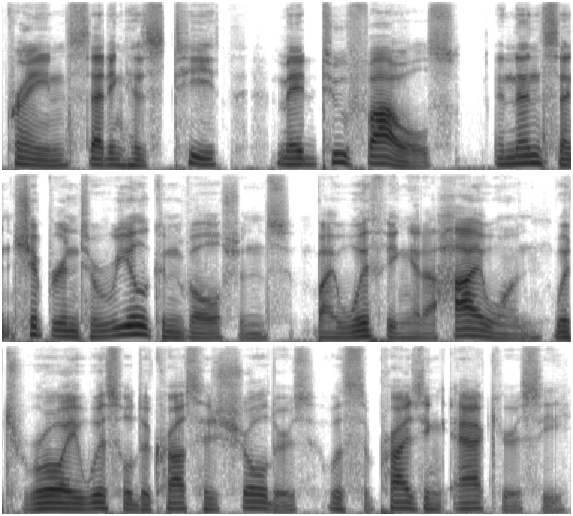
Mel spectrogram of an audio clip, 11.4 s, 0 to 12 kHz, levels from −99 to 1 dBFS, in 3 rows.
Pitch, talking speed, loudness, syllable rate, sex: 115 Hz, 155 wpm, -21 LUFS, 4.3 syllables/s, male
